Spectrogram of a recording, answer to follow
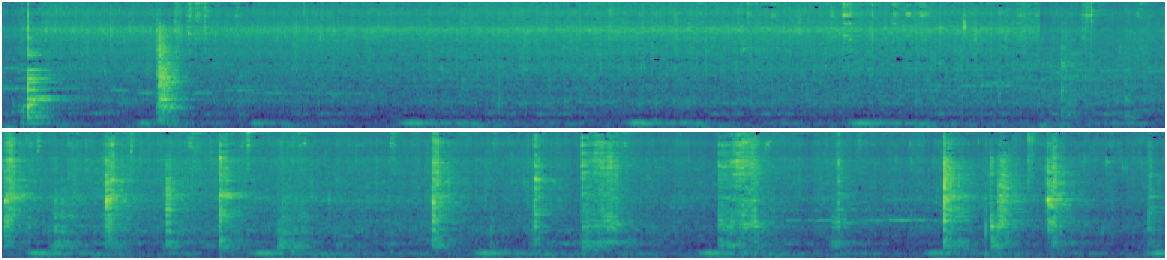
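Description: A spatula scraping and knocking in a pan as brinjal curry is stirred, over a faint steady sizzle of frying. There are two sharp knocks near the start, a quieter stretch, then frequent scrapes and clinks through the second half.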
